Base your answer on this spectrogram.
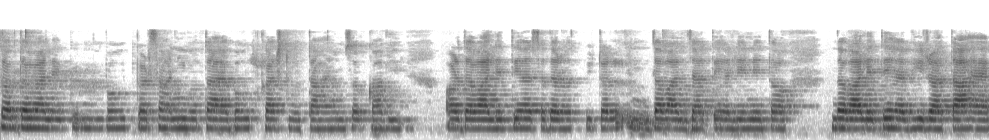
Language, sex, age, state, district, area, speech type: Hindi, female, 18-30, Bihar, Samastipur, rural, spontaneous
